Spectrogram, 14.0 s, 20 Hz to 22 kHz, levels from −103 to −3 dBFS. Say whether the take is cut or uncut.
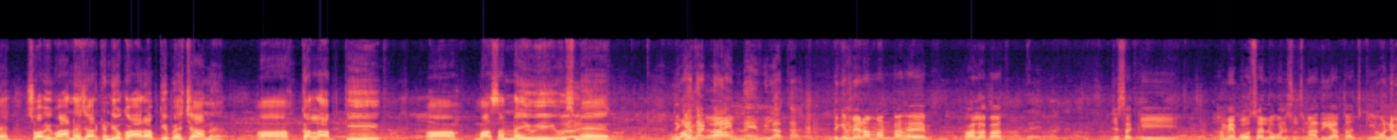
uncut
